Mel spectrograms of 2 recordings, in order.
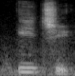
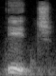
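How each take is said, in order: First: An extra 'ee' vowel follows the final t. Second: The word ends cleanly on the final t. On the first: The speaker calls it wrong. "esse it não existe" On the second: The speaker calls it right. "o som é it"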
